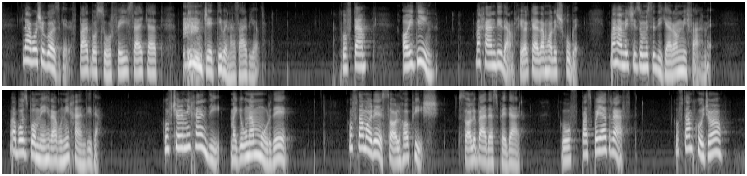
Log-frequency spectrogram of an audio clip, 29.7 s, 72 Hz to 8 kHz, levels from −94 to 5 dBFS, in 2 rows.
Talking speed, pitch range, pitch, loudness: 105 wpm, 155-240 Hz, 185 Hz, -15 LUFS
